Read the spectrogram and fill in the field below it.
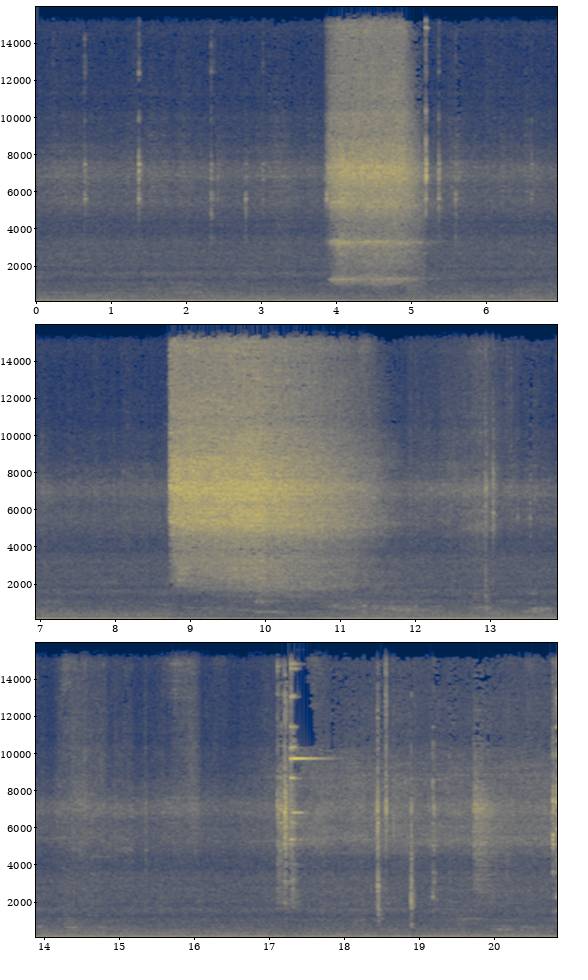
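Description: An engine cooling fan clicks softly as a hand turns it.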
